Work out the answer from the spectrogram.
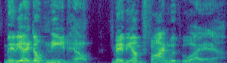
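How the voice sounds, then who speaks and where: A man plays a wounded, sarcastic teacher in a staged drama reading. His voice sits fairly high, and he is defensive and emphatic, with grief under the bitterness. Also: sing-song, moderate pace, a bit bright, slightly rough, exaggerated voice. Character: bitter, sarcastic, grieving man, ex-writer turned remedial English teacher.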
